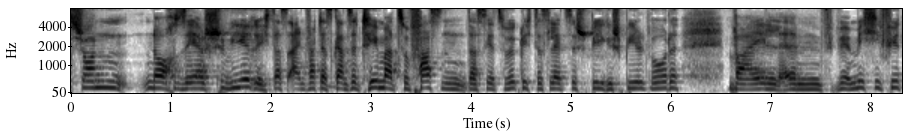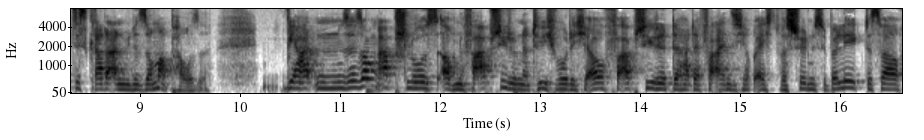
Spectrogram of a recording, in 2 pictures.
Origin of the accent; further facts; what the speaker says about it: Kempen, North Rhine-Westphalia, Germany; in meinem Heimatdorf Kempen haben sich irgendwie viele, viele Kinder gefunden von ehemaligen Spielern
